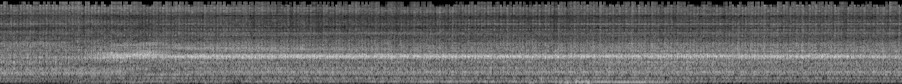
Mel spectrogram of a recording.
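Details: Dodge Avenger/Journey or Chrysler 200 engine idling with a steady high-pitched whine; vibration felt at the alternator, not the AC compressor, pointing to a noisy alternator.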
